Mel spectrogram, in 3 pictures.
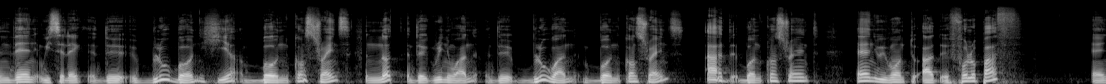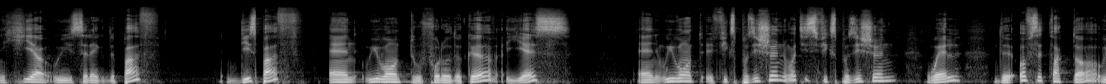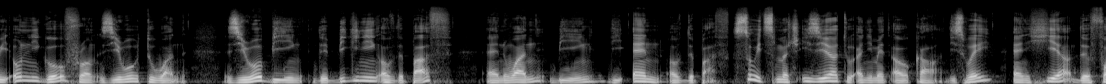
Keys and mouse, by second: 7.6-9.9 drag, 7.9 middle click, 16.1 click, 18.9 click, 27.3-29.4 drag.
